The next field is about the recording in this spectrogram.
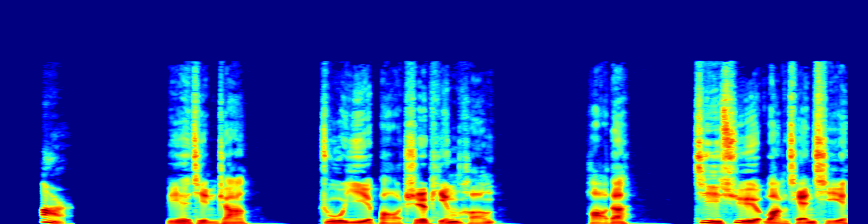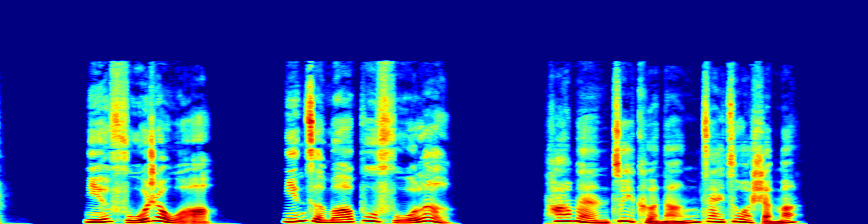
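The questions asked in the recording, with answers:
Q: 他们最可能在做什么?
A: 学骑自行车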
